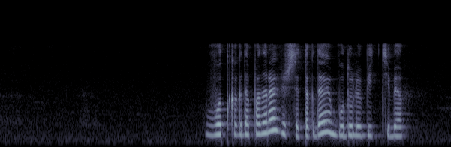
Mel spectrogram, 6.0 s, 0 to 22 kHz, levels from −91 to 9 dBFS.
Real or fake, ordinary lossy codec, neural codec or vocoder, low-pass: real; none; none; 7.2 kHz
